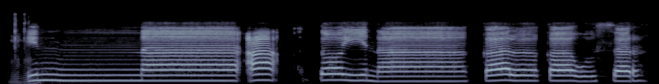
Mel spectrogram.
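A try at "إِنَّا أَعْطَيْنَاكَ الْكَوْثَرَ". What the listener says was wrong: Ainnya matinya belum dapat tuh. Inna a'tainakal kautsar. Ainnya ya nanti dilatih.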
